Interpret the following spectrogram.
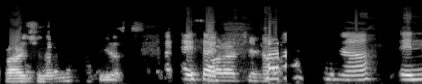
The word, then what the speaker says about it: Parachinar: So I don't know how to say it. Para. I'm from Parachinar.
